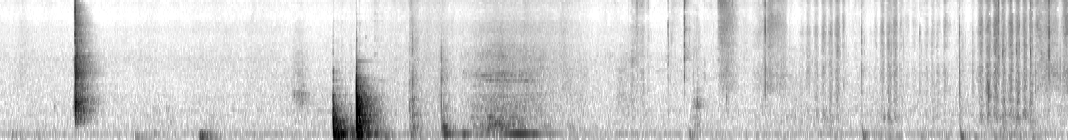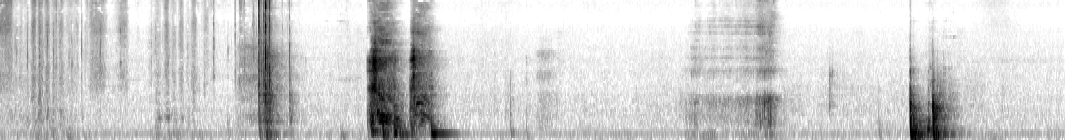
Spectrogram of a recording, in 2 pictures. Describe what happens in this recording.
I turned on the lights in a living room, walked over to a table, moved back a chair and sat on it. Then I scribbled on a paper before coughing and having a sip of tea.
